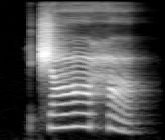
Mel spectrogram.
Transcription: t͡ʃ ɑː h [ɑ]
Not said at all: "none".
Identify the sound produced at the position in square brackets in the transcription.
ɑ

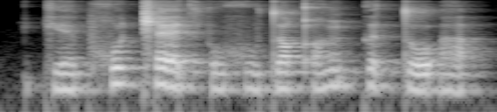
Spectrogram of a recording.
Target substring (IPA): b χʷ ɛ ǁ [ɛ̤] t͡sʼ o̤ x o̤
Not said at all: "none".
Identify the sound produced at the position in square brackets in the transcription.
ɛ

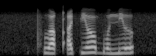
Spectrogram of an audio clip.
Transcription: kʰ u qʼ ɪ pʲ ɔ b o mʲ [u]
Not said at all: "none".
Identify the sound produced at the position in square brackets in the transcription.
ʊ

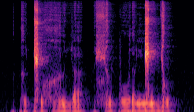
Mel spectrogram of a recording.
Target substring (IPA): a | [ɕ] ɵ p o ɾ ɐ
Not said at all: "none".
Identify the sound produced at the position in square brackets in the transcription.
ɕ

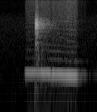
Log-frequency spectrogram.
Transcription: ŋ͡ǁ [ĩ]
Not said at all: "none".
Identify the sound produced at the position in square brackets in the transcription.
ĩ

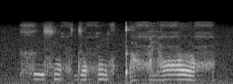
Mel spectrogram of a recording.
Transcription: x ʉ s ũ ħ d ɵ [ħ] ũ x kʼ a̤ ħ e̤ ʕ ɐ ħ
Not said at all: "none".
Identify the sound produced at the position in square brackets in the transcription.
ħ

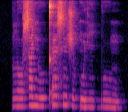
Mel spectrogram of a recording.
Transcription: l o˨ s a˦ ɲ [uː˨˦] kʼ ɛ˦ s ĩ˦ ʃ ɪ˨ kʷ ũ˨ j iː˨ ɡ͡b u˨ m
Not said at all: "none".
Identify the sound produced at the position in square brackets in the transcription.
uː˨˦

